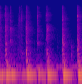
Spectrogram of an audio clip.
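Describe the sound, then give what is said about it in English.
Rapid computer keyboard typing: a quick run of sharp clicking keystrokes in uneven bursts, fairly quiet, with a steady low hum underneath and no talking. “she just types really fast.”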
